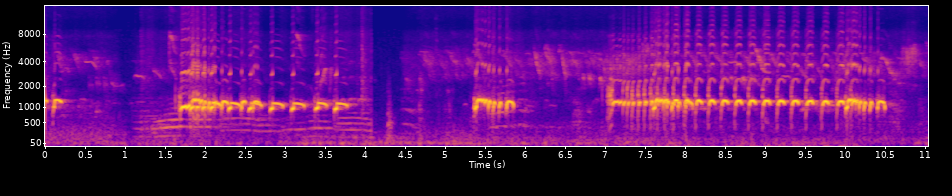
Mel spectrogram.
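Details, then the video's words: Local zebra doves singing back and forth, recorded for use as a lure: bursts of rapid, evenly spaced cooing notes at one steady mid pitch, several rippling phrases answering each other with short pauses between. "perkutut lokal gacor suara saling saut"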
